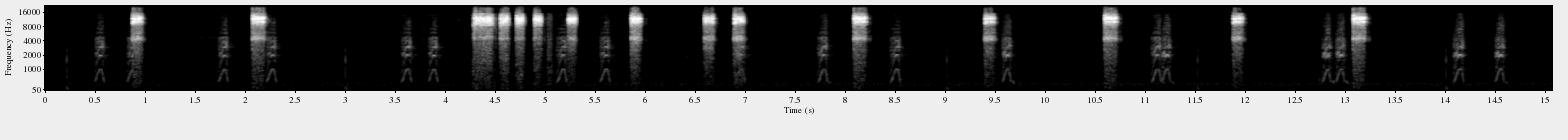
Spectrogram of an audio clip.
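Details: Flying lemur lure call for night use, recorded in the forest: loud, scratchy bursts repeated irregularly about every second, with one dense flurry near the middle and thin rising squeaks between, over a constant low drone.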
